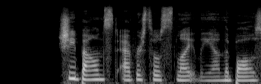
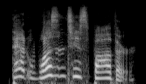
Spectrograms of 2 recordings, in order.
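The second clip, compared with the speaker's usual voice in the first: hasty; 8 semitones higher, 7 dB louder than usual. A narrator's reading. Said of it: "Katara inserted hastily".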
